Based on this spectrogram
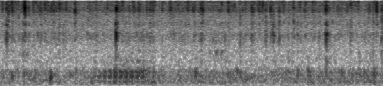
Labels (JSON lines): {"label": "biophony", "recorder": "HydroMoth"}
